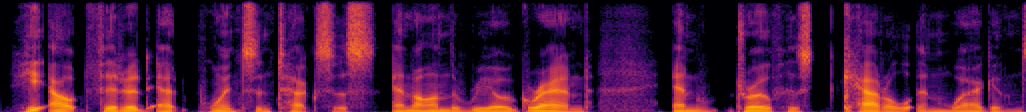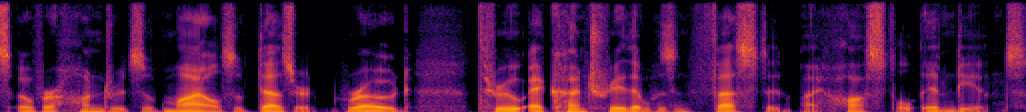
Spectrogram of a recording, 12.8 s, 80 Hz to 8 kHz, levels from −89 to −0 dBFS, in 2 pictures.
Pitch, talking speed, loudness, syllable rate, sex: 95 Hz, 155 wpm, -23 LUFS, 4.5 syllables/s, male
